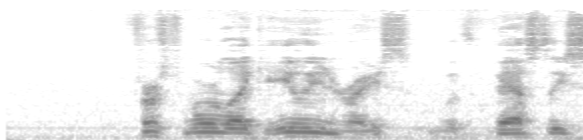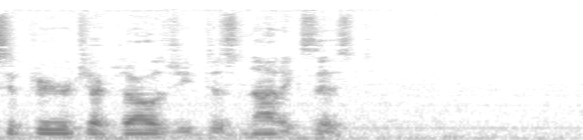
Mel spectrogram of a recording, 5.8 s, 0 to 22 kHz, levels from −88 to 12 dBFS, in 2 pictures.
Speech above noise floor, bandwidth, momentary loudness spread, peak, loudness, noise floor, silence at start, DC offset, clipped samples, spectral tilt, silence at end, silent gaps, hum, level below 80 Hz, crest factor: 28 dB; 16.5 kHz; 13 LU; -24 dBFS; -42 LUFS; -70 dBFS; 0.65 s; under 0.1%; under 0.1%; -4 dB/octave; 1.15 s; none; none; -68 dBFS; 20 dB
